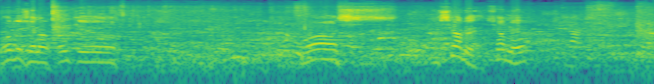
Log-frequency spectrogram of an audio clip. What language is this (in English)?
Arabic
